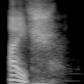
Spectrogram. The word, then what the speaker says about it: Beitsch: Beitsch. I'm pronouncing it the German way.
